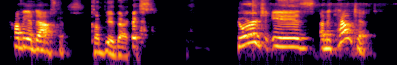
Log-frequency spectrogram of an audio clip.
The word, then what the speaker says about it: Combiadakis: Combiadakis.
